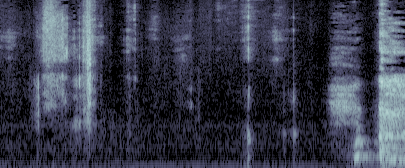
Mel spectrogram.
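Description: A man coughing near the end, after a short breathy sound about half a second in and a couple of faint clicks.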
